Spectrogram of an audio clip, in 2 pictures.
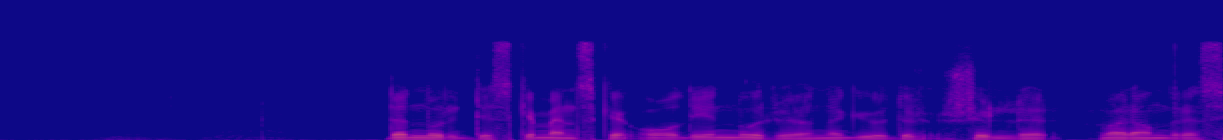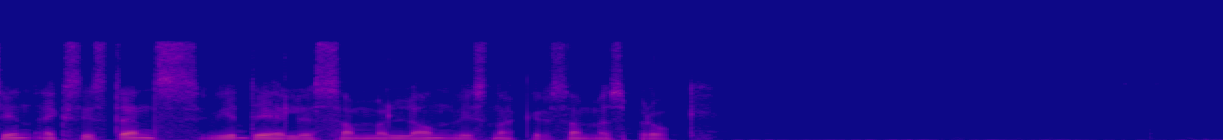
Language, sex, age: Norwegian, male, 36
